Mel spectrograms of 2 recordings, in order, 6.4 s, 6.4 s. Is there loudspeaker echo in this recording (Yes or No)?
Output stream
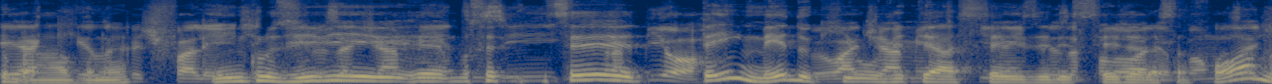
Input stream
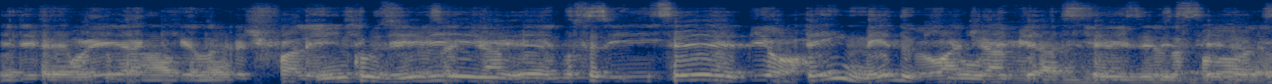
Yes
